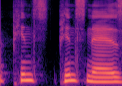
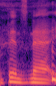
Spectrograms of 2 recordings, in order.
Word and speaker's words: pince-nez: I put my pince-nez on.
